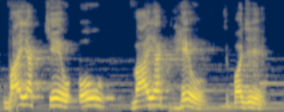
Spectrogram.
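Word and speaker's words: Vaiak'hêl: A primeira porção, o nome dela é Vaiaqueu, ou Vaiaqueu. Você pode pronunciar? Diga Vaiaqueu, fica mais fácil.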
